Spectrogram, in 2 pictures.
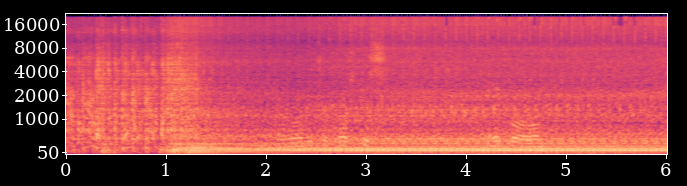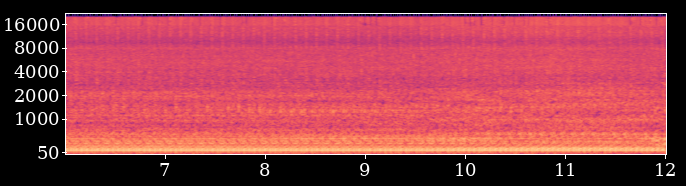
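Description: A VW Golf 4 engine cranks and catches, then settles into a steady, loud idle hum that continues throughout, with someone talking briefly over it.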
